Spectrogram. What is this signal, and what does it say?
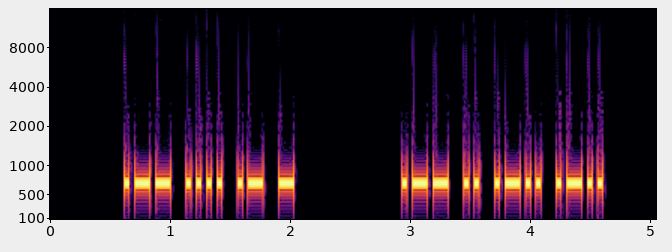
Morse code, heard as a keyed tone, about 28 wpm, 700 Hz. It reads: WHAT WILL
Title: 3x Word-Spacing - Sentences from Top 400 Words - 28wpm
